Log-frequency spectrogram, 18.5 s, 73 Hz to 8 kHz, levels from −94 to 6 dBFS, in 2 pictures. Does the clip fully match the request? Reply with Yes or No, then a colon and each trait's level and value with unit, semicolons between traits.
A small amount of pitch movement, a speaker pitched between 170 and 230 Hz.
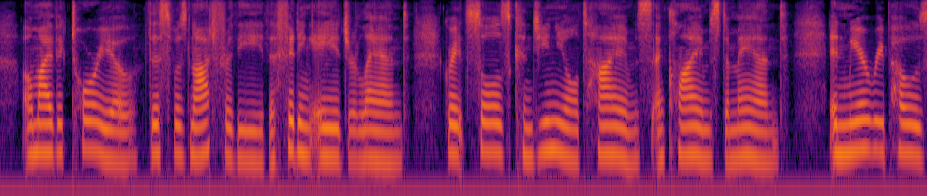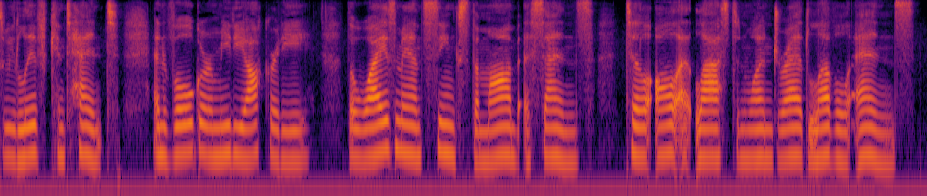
Yes: narrow, 1.9 semitones; high, 190 Hz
